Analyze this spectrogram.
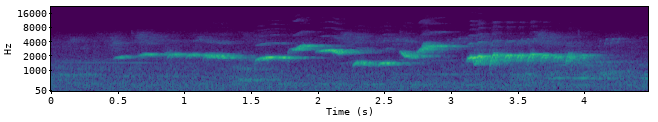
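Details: White-rumped shama, a bird prized by bird keepers for its melodious, varied voice, singing a run of clear whistled phrases, some level and some rising in steps, growing louder toward the end over a quiet background.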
